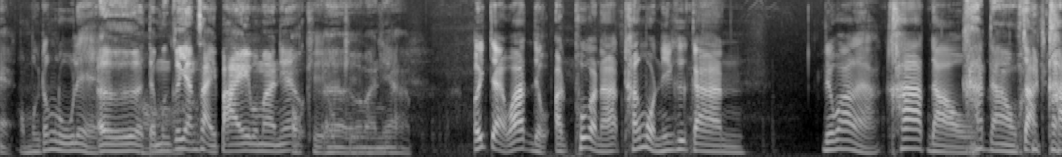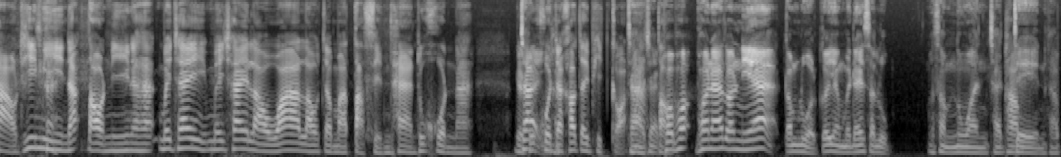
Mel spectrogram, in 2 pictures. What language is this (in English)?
Thai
